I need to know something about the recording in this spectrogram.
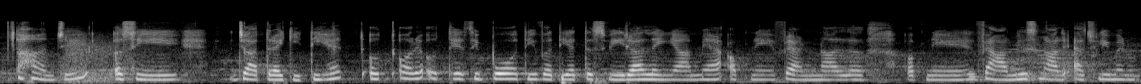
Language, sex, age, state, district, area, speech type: Punjabi, female, 18-30, Punjab, Sangrur, rural, spontaneous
